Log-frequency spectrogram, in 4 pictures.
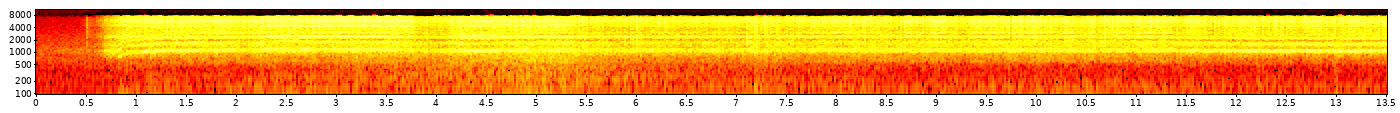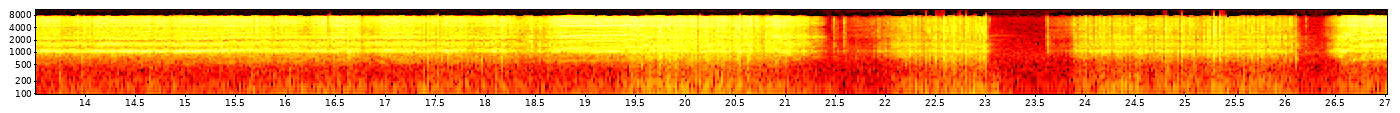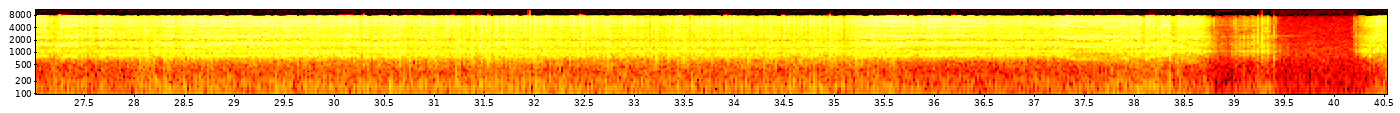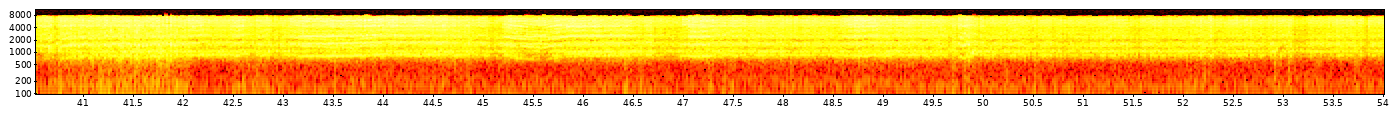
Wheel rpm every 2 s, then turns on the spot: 130, 160, 160, 160, 160, 160, 150, 150, 160, 160, 40, 20, 60, 190, 220, 230, 230, 230, 200, 40, 210, 220, 220, 230, 230, 230, 230.
22-26 38-40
